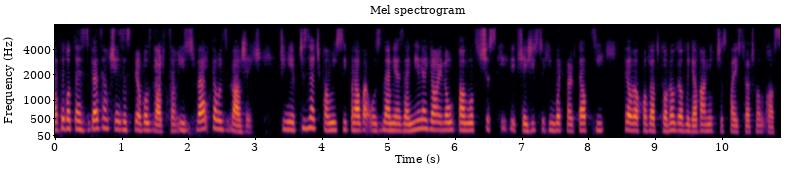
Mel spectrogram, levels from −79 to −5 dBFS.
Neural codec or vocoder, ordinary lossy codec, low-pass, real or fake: codec, 16 kHz, 0.5 kbps, FreqCodec, larger model; none; 7.2 kHz; fake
